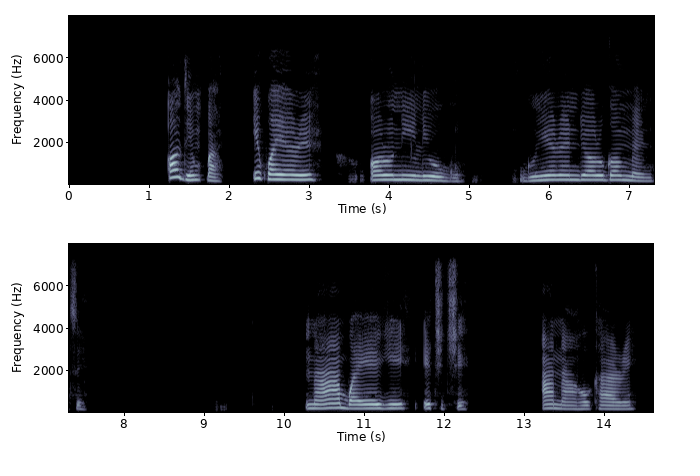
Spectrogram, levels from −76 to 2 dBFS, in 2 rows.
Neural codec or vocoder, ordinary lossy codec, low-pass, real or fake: none; none; 7.2 kHz; real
